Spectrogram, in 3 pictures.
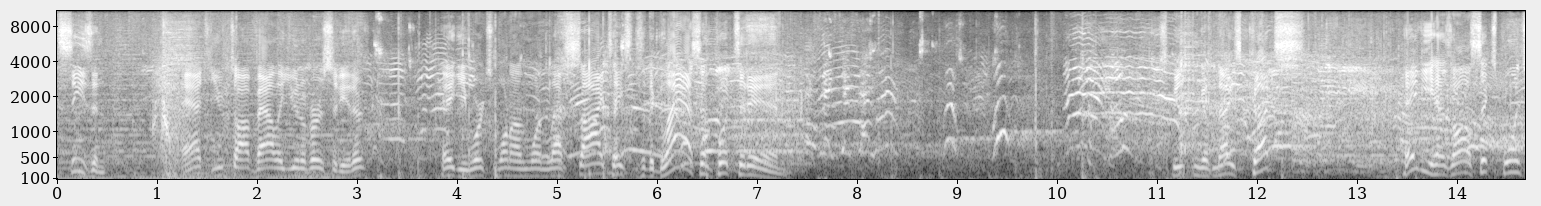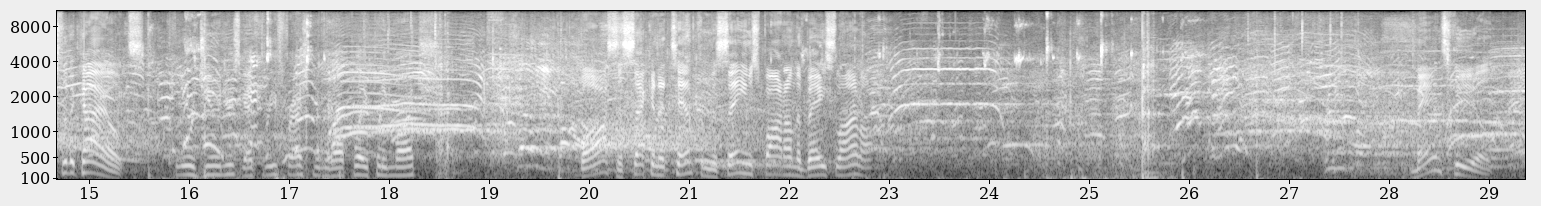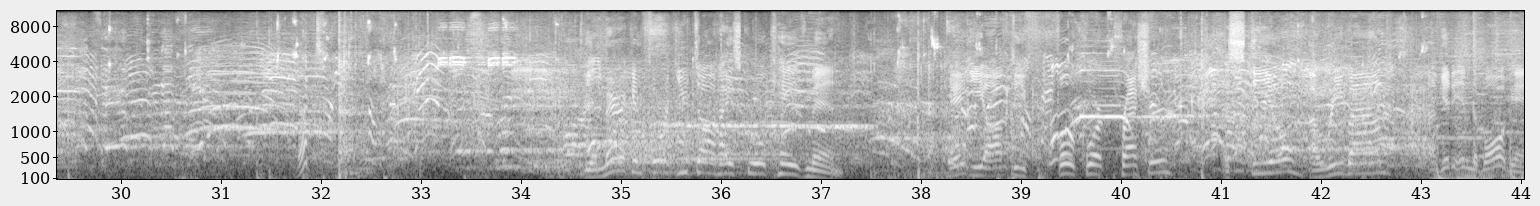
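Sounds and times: shoes squeaking on hardwood court: 3.0 - 6.7, 7.8 - 11.5, 15.5 - 17.8, 21.9 - 26.0, 31.4 - 34.6, 37.5 - 39.9.

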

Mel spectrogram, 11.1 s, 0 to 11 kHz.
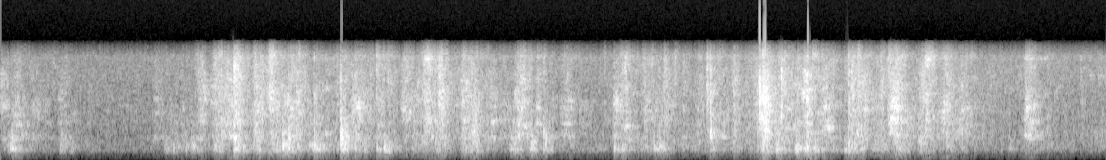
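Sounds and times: dog paws thumping and scuffling: 0.0 - 10.8.

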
